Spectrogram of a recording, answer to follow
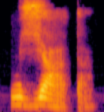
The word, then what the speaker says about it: м'ята: давайте з вами зробимо звукобуквений аналіз до слова м'ята м'я та м'ята вимовте перший склад склад м'я із яких звуків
